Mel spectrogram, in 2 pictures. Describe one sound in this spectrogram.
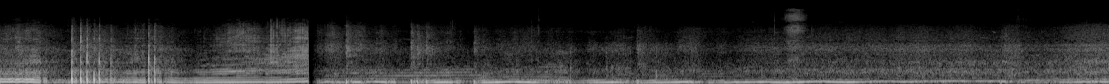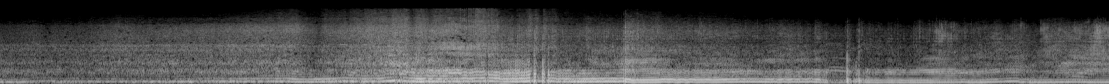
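Gravel sprays from car tyres on a dirt track.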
